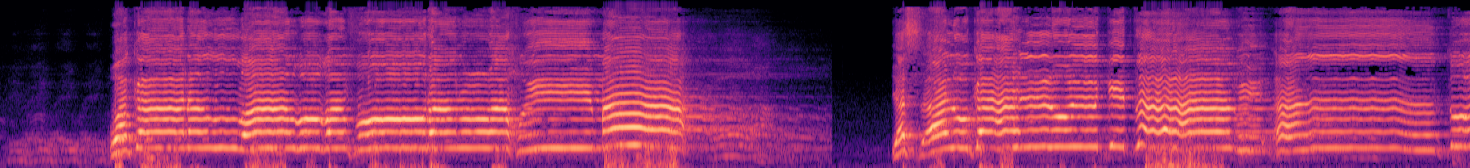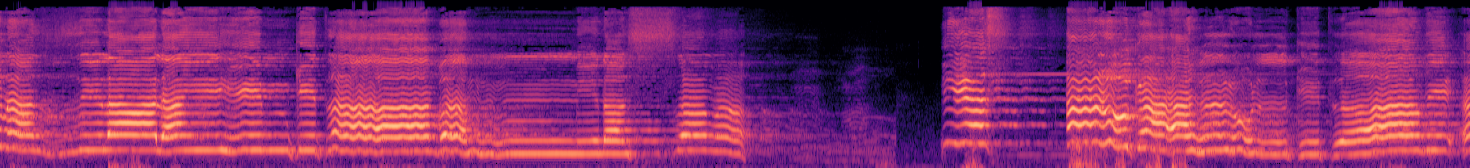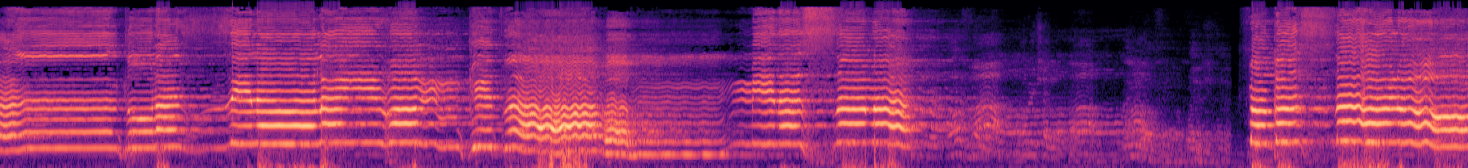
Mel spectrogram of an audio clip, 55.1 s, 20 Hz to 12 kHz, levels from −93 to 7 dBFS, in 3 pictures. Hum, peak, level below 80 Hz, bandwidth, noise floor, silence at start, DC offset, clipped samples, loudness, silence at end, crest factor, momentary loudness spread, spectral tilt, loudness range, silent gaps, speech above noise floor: none; 0 dBFS; -40 dBFS; 12 kHz; -61 dBFS; 1.4 s; under 0.1%; 0.7%; -10 LUFS; 0 s; 12 dB; 17 LU; -2.5 dB/octave; 9 LU; none; 52 dB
